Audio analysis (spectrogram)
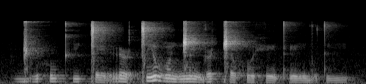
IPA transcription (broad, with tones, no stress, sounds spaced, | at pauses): ɡ͡ǁ u˧˥ h u˧˥ kʰ i˧ ǀ e˨˩ r ə˞˧˩˧ ǀ ĩ˧˥˧ ʁʷ ĩ˥˨ ŋ͡ǁ ə˥˨ ŋ ɡ ə˞˧˥˧ ǁ ə˧ χʷ ẽ˧ h ẽ˧˩˧ tʼ ẽ˧˩˧ ŋ ɡ u˨˩ t i˧˥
